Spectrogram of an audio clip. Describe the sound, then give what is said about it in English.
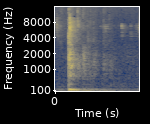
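Two six-sided dice (D6s) are rolled: a single sharp clack as they strike a tabletop, followed by a short low rumble that fades quickly. No one speaks. “Oh, my dice are so loud.”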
